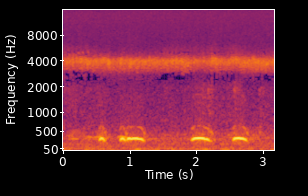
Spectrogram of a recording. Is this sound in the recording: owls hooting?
yes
